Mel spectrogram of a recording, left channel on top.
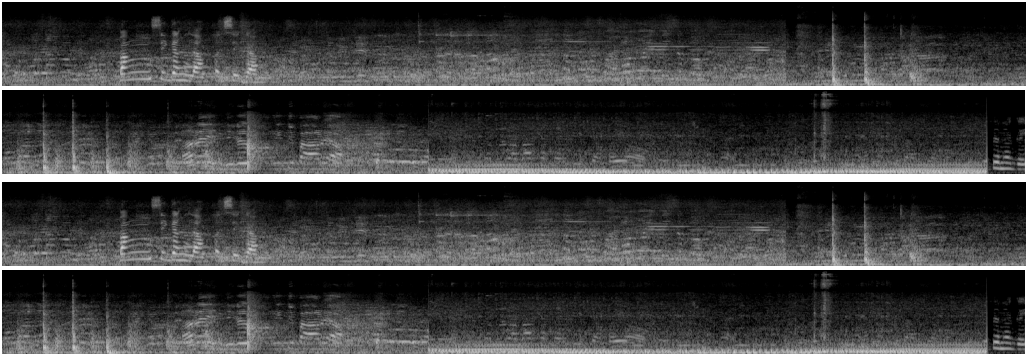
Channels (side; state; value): both; identical; correlation 1.00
